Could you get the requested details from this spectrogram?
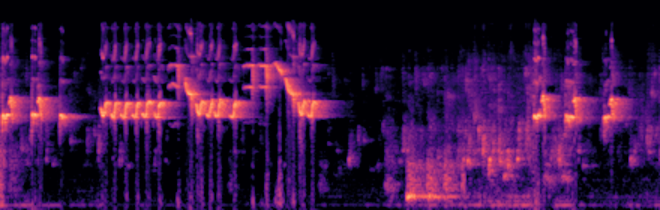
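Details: Cucak cungkok bulbul singing for a master track used to train contest birds: lively strings of quick descending whistles in several bursts, broken by a stretch of scratchy rustling, then more whistled notes.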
